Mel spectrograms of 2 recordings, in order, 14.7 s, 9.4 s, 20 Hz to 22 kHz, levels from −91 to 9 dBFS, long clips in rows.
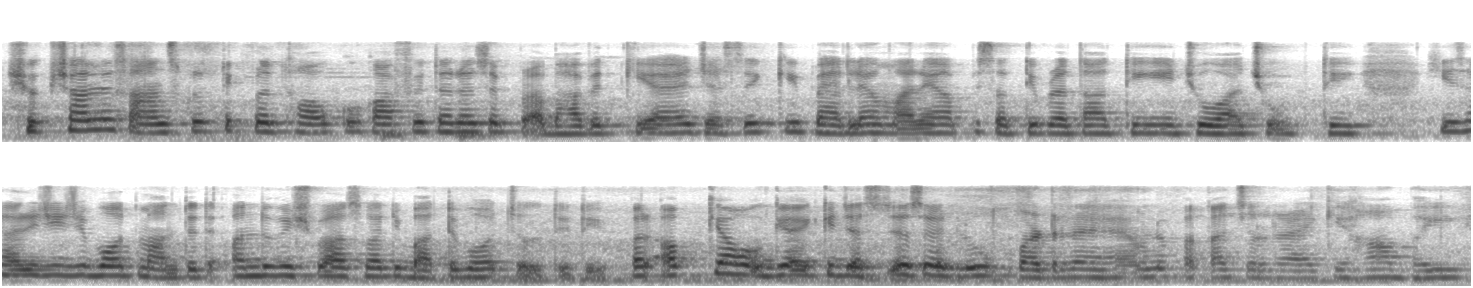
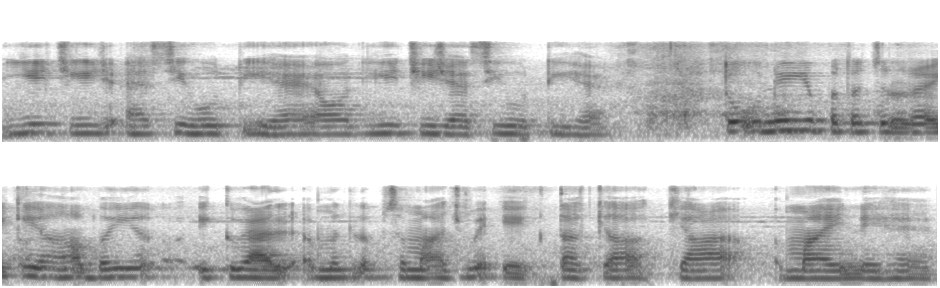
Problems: background sounds at intervals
